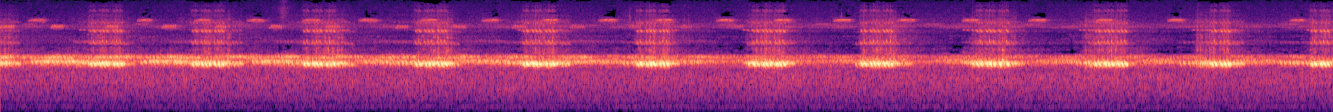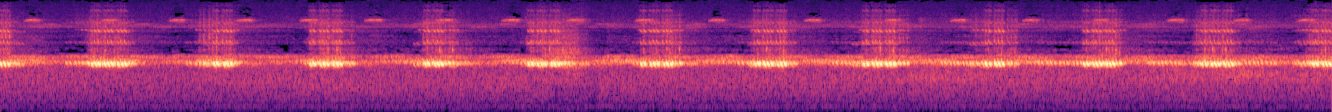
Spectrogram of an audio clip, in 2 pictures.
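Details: Tree crickets in Oregon's Willamette Valley trill together in a steady, pulsing chorus of high, sweet notes.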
